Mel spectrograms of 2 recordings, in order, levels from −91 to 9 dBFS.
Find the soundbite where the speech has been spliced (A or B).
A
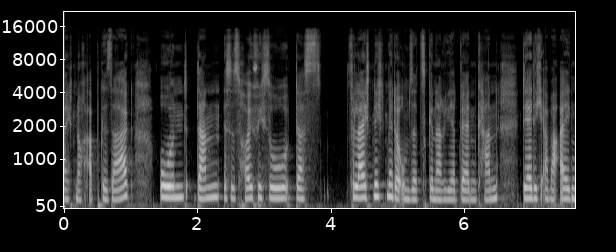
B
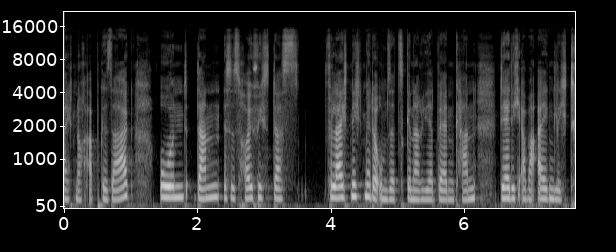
B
